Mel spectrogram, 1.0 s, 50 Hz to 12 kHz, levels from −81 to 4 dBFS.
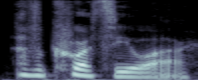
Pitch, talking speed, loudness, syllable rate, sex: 170 Hz, 240 wpm, -18 LUFS, 7.4 syllables/s, female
